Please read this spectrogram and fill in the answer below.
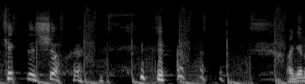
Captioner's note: laughs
